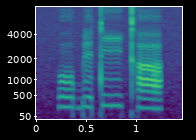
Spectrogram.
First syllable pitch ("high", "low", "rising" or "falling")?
low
